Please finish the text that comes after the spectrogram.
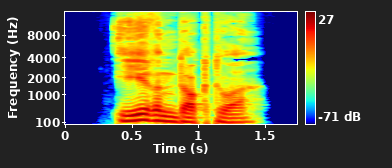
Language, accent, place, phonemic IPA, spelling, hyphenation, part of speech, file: German, Germany, Berlin, /ˈeːʁənˌdɔktoːɐ̯/, Ehrendoktor, Eh‧ren‧dok‧tor, noun, De-Ehrendoktor.ogg
- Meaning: honorary doctor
